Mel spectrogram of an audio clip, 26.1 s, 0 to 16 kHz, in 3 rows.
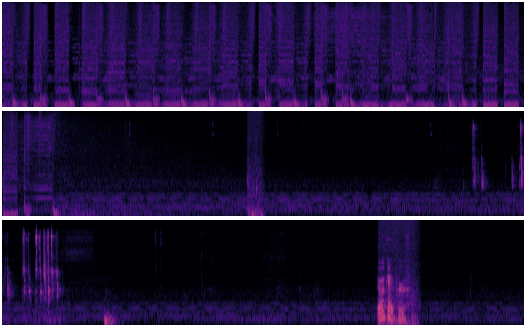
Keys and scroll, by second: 7.7 ctrl+z, 9.6 ctrl+z.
